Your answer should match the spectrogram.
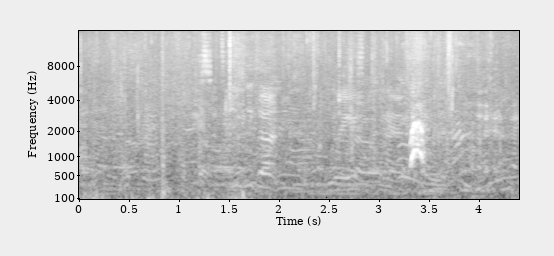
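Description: A single short, loud call, like an animal's, about three seconds in, over faint background voices.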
